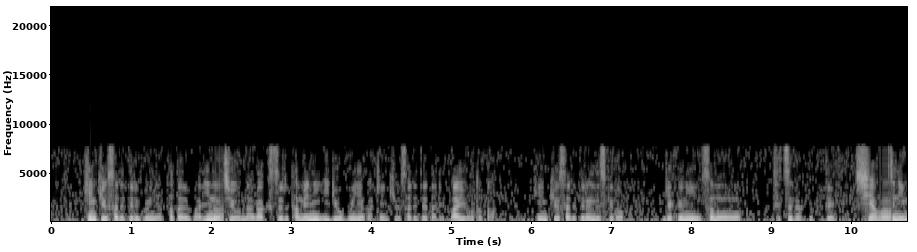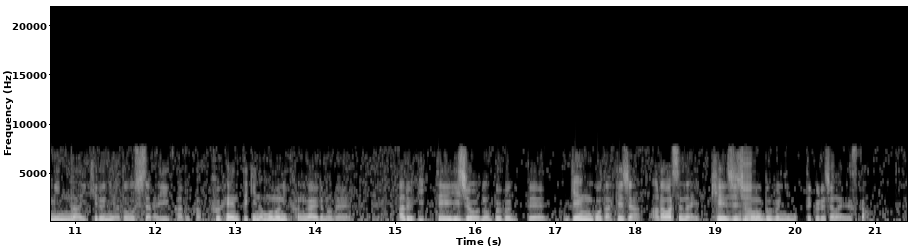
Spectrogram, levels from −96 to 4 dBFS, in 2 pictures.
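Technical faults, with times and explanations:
throughout: overdone noise removal. The background sits near silent with twinkling specks, and quiet parts of the voice are pulled down along with the noise. Unlike the light grain of the mSBC headset codec, which rides on loud sounds, this runs through the whole clip.
2.05–2.16 s, 3.85–3.88 s, 10.36–10.51 s, 19.30–19.51 s: concealed Bluetooth headset packet loss. Missing stretches are filled by repeating recent waveform, giving a buzzy tone held at full level, with a warble where real audio returns. The losses run up to 52.5 ms, longest around 10.4 s, rather than being silent gaps or clicks.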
